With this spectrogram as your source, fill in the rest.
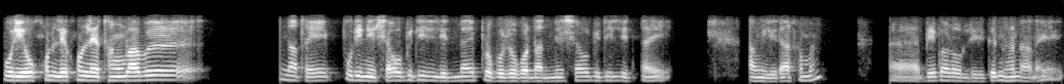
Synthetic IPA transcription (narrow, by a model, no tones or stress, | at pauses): puɾiɔwkʰɔnlɛkʰɔnlɛtʰaŋblabɯ | natʰapuɾinisawɔbidilitnajpɹɔbɔzɔɡɔtnadnisawbidilitna̰j | aŋliɾakʰɯmɯn̰ | bɛbaɹɔliɡɯnɦɯnana̰j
